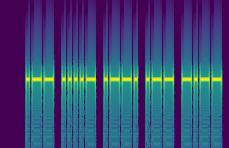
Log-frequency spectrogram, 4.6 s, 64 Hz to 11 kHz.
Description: Morse code, heard as a keyed tone, about 21 wpm, 700 Hz. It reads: W4PWY
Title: USA Call Signs - 5 Characters - 3x Character Spacing - 20wpm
